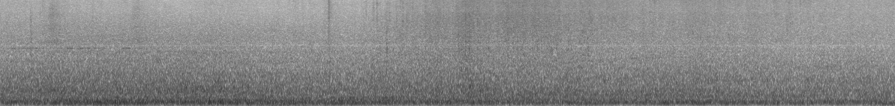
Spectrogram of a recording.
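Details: Loud, continuous wind-like roar and rumble fills the whole stretch with a faint steady tone above, with no animal sound heard.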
